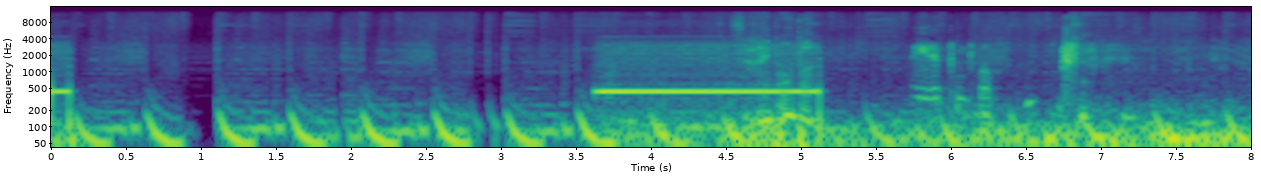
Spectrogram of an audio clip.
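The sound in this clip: An outgoing phone call produces one long, steady ring tone at a mid pitch. It sounds amid talk and other background noise.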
